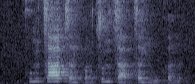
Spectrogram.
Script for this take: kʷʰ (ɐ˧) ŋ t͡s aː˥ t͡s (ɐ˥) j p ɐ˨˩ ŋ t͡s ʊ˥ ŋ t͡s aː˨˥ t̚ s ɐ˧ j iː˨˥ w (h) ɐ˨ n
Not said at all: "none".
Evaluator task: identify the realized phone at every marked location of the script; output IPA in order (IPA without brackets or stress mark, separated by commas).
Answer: ɐ˥, ɐ˨˧, h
